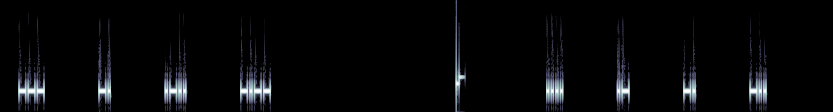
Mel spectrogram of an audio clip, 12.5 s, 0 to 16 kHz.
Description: Morse code, heard as a keyed tone, about 36 wpm, spaced as for 10 wpm, 690 Hz. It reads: ONLY HAND
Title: 8x Character Spacing - Top 200 Words - 35wpm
